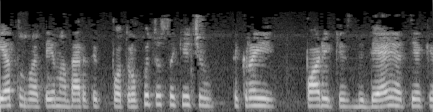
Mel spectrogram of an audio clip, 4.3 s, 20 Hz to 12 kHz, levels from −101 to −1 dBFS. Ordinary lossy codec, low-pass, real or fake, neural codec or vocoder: MP3, 32 kbps; 10.8 kHz; real; none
